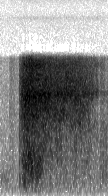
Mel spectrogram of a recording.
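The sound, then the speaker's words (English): One long, deep inhale during a breathing exercise: a steady, airy rush that swells abruptly, holds for about a second and a half, then eases off slightly before stopping. No voices accompany it. “As we inhale, we're going to envision it glow even brighter. Inhale,”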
